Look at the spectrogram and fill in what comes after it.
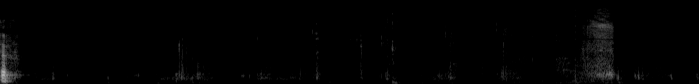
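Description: Close-miked mouth chewing fried potato slices, with faint scattered wet clicks. A louder, breathy sound of about half a second comes near the end as another forkful goes into the mouth.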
